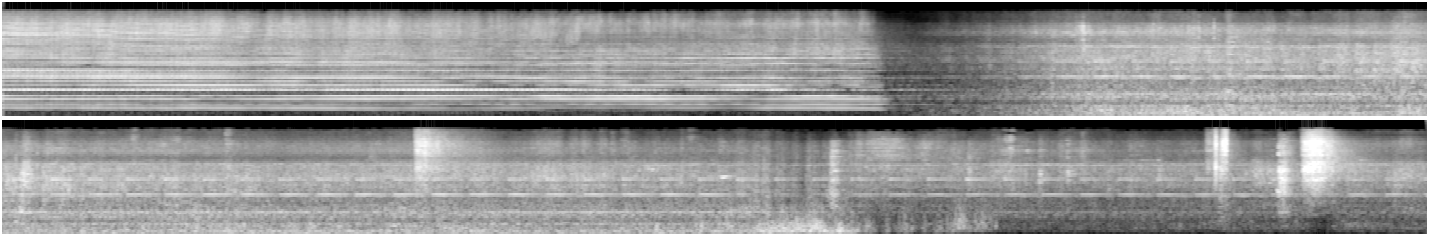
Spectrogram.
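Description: BNSF diesel freight locomotives' multi-chime air horn sounds one long blast for the grade crossing, cutting off about nine seconds in. The locomotives then pass close with engine rumble and wheels on rail, under a steady ringing of the crossing bell, and the noise drops sharply about twenty-three seconds in, leaving a quieter rolling with a few sharp clicks near the end.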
